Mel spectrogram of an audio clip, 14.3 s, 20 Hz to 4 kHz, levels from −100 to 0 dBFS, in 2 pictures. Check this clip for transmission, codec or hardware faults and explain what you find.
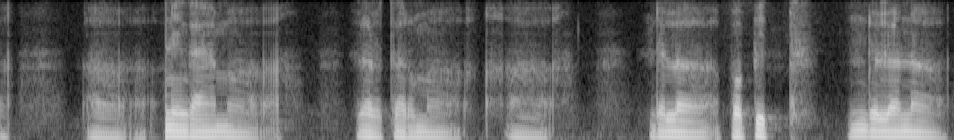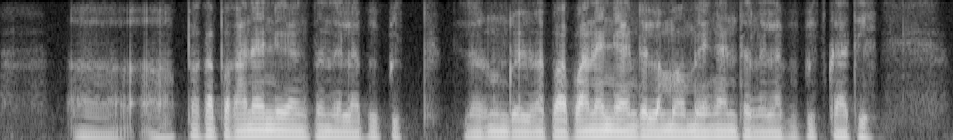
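Two faults stand out in this speech clip, which comes through a call path with nothing above 4 kHz, consistent with G.711 A-law.

Skip ahead at 1.24 to 1.26 s: roughly 0.7 s of audio was dropped while later audio waited, so playback jumps forward with no gap, joining the two sides almost directly.

Jitter buffer speed-up from 1.33 to 3.36 s: the overfilled buffer trimmed repeated pitch-period pieces, about 0.3 s in total, so the speech runs at 113% speed with unchanged pitch and sounds hurried.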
